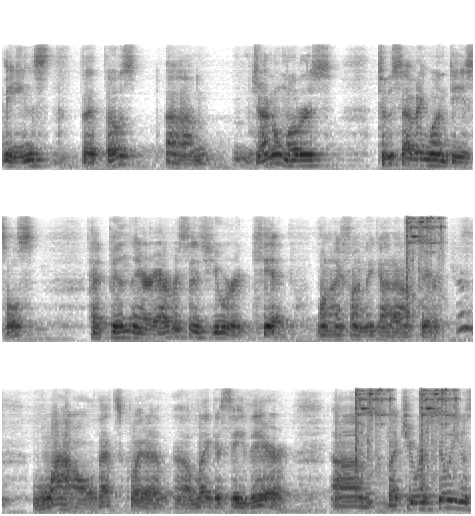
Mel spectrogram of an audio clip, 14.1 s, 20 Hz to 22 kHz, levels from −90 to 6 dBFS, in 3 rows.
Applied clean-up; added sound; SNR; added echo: none; Shatter; 2 dB; reverberation time 0.3 s.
